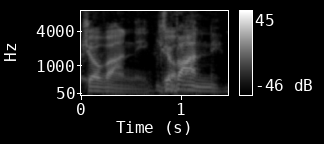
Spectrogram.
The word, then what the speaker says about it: Giovanni: Do you have Giovanni? – Yeah. – Like you say Joe and then Vanni.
